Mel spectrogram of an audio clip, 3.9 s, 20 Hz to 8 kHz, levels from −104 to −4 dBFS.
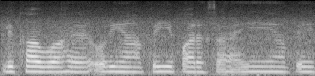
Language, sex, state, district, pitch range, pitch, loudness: Hindi, female, Haryana, Rohtak, 190-200 Hz, 195 Hz, -19 LUFS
